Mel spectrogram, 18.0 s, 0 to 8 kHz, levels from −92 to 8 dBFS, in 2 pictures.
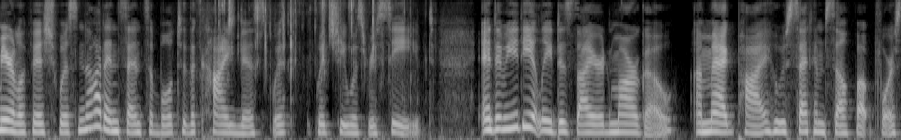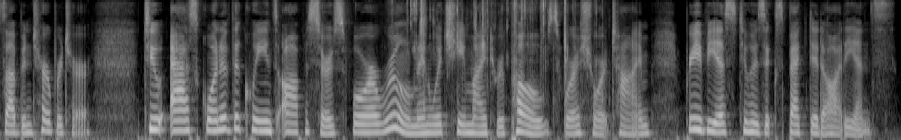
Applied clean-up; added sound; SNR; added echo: neural mask model Resemble Enhance denoiser.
